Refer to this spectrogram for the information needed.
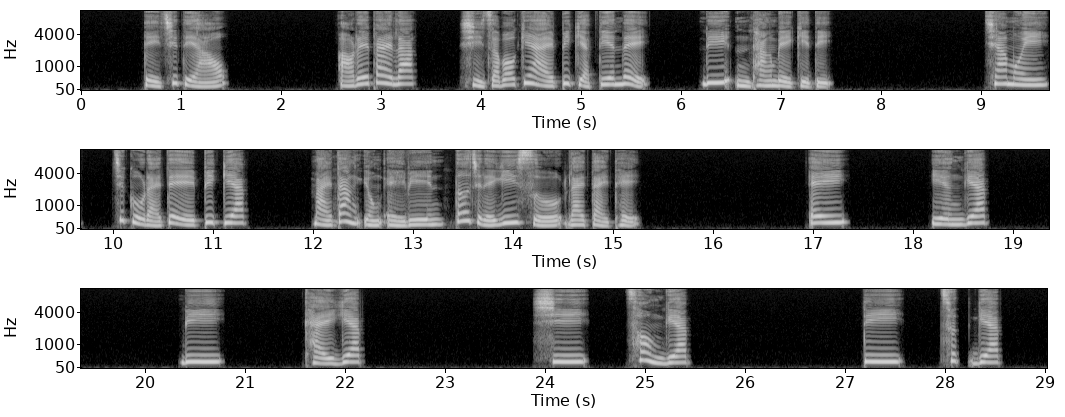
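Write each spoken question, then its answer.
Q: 请问,即句内底毕业,麦当用下面倒一个语词来代替?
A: D: 出业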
